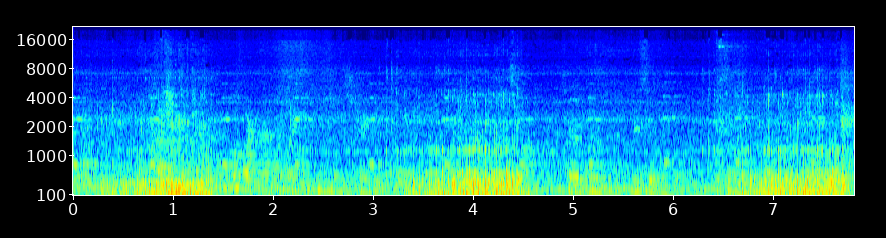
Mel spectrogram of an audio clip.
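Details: Three loud, rough, low rattling inspiratory snores with quieter gaps, about 23 breaths a minute, heard during DISE; snoring from multi-level airway obstruction with epiglottic collapse.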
